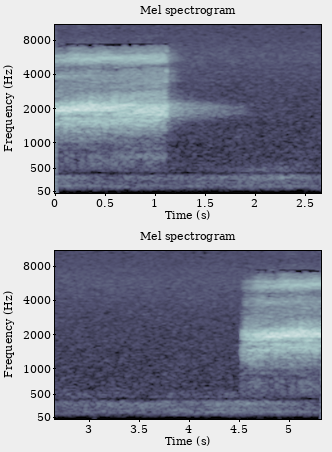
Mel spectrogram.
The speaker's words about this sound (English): And next thing there was this almighty screeching, hissing sound that scared the hell out of me for a couple of seconds. And we realized then it was a barn owl.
